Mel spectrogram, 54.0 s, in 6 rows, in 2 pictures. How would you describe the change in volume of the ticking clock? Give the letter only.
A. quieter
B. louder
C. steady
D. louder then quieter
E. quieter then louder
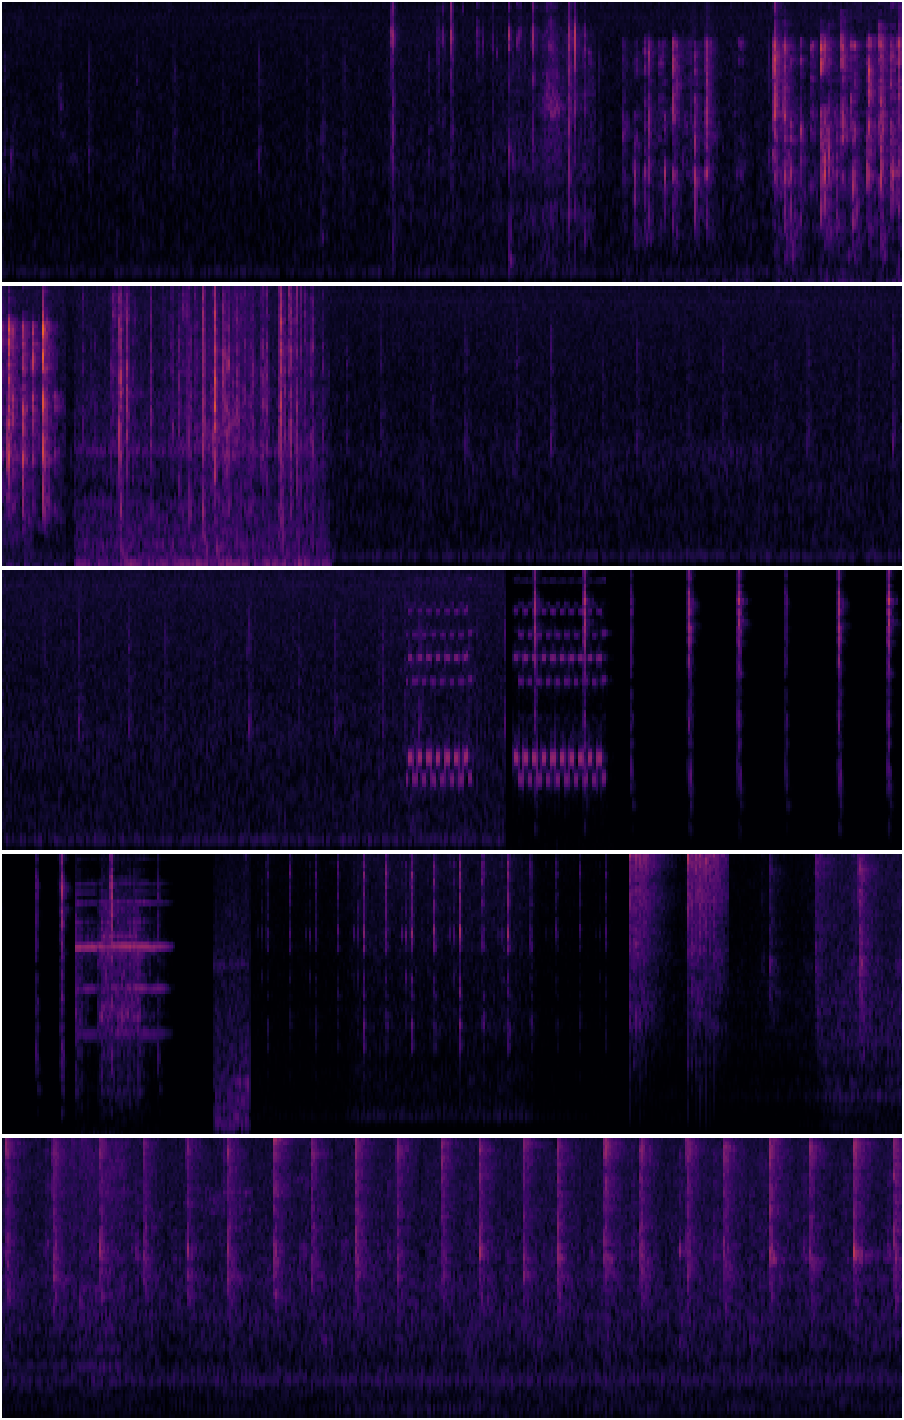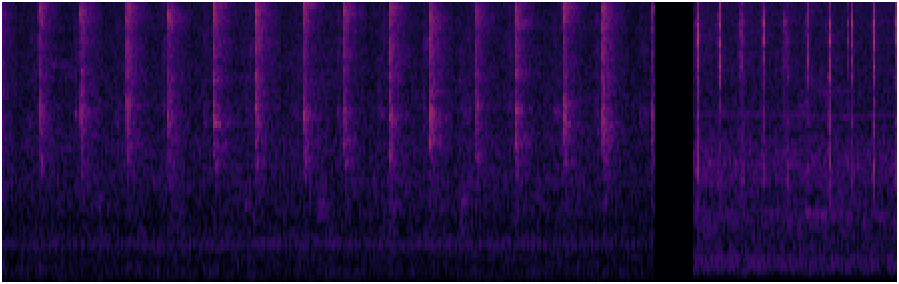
B.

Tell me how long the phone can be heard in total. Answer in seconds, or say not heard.
3 s.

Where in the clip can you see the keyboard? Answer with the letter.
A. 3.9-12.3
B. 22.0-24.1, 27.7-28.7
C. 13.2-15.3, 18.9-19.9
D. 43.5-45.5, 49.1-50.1
A.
